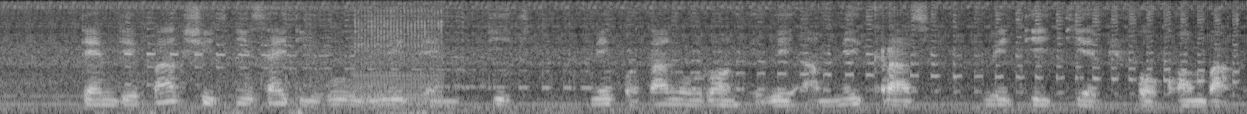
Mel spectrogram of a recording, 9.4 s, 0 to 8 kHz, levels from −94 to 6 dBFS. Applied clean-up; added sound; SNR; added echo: none; Tools + Bicycle; 7 dB; none.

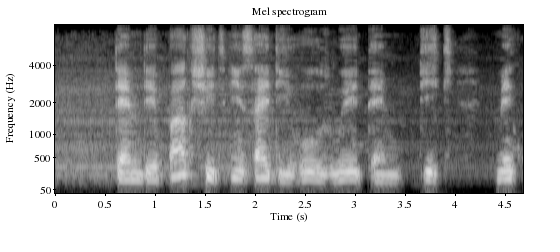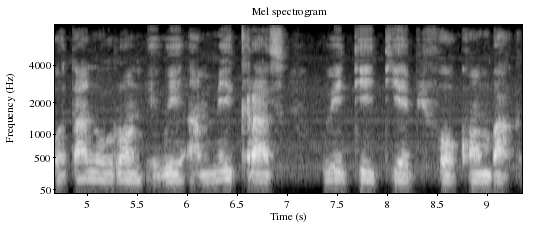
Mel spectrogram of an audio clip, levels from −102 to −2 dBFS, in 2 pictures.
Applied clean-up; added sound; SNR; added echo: none; none; none; none.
